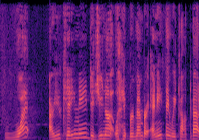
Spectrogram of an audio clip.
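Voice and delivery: shocked disbelief. Retold or imitated. Retelling reaction to student not writing.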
